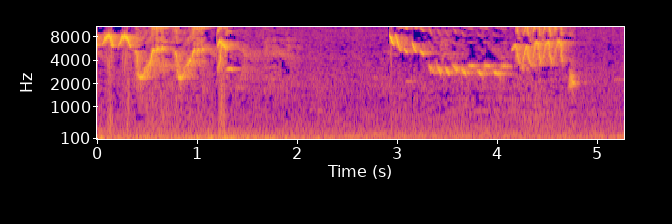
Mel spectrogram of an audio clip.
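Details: Sikatan londo flycatcher singing for caged-bird training: two rich phrases of very high warbled whistles and trills with a falling note, separated by a short silence, background quiet.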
